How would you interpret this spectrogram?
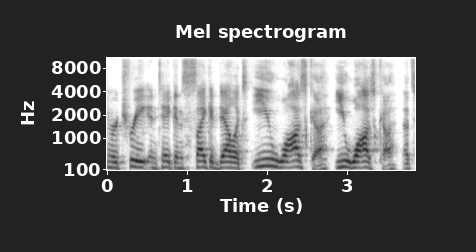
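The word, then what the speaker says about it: ayahuasca: on a peruvian retreat and taken psychedelics iuwaska iwaska that's how you pronounce it it's defined as a psychoactive beverage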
